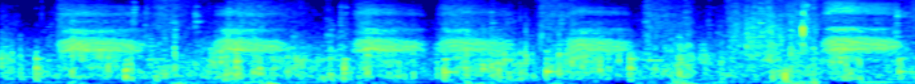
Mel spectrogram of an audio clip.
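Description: Crows cawing in the snowy wilderness of the survival game The Long Dark, several harsh caws repeating at a moderate distance over a faint background hiss.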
